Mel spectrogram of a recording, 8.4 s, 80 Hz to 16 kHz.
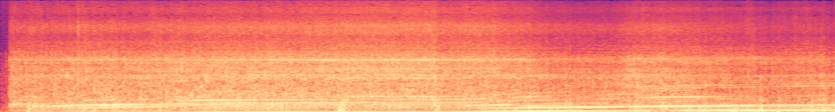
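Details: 1987 Johnson 40hp two-stroke outboard, old original coils, after setting WOT timing by the Joe Reeves method, with worn motor mounts: strong, clean drone climbing smoothly as the throttle opens, no misses or knocks. Healthy at speed.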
